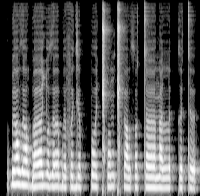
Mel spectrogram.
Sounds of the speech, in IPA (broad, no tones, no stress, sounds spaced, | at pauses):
ɓ ɘː lˠ ð ɨː lˠ b ɜː ʎ o ð əː b ɘː f ɘ ɡʲ əː pː o ɪ̯ ǁʰ o ŋ ǁʰ ɘː lˠ θ o tː ɜː ŋ a lː ə kː ɘ tː ɘ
